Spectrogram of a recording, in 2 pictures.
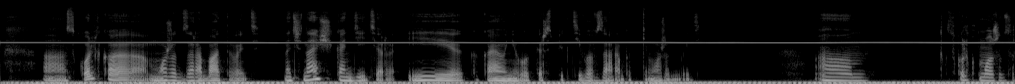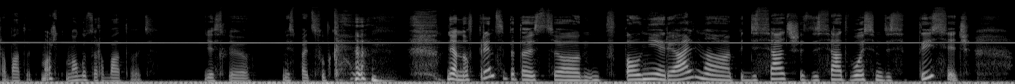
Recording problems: high-pitched whine; loud; throughout; 2.5 kHz, 9 dB below the speech
low rumble; faint; throughout; 20 dB below the speech

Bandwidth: 15 kHz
